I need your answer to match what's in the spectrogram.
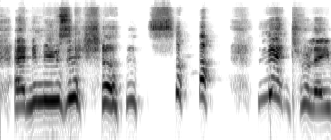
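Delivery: laughing, high and loud; giggling embarrassed admission. Real, not acted. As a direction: laugh through the words at a blank mind. Laughs at own blank mind.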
